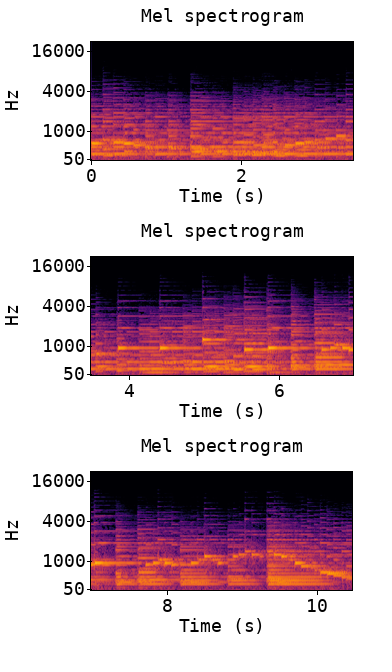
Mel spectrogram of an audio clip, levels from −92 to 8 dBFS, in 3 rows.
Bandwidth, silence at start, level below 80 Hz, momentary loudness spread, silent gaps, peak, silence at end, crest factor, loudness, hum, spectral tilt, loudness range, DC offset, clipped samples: 6.8 kHz; 0 s; -48 dBFS; 6 LU; none; -4 dBFS; 0 s; 16 dB; -19 LUFS; none; -8 dB/octave; 3 LU; under 0.1%; under 0.1%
